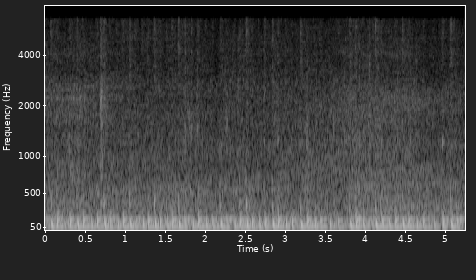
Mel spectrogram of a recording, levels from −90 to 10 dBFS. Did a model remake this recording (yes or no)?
no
